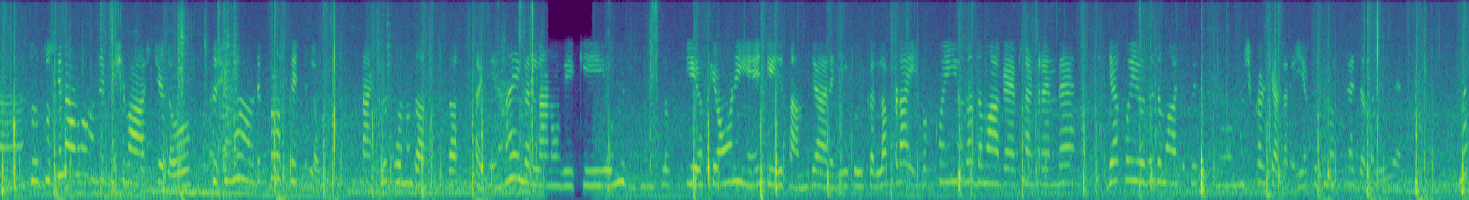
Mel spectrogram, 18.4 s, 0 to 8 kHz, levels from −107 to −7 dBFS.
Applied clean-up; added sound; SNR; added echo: none; Walk, footsteps; 1 dB; none.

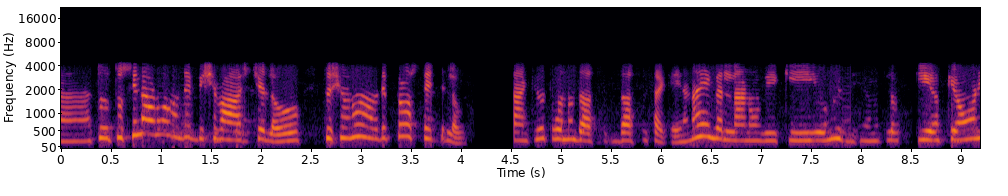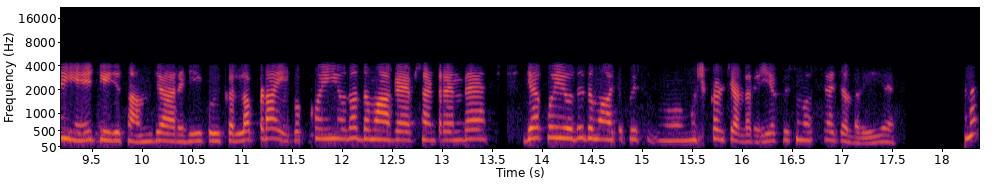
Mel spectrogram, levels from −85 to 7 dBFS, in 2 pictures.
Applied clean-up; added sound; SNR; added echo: none; none; none; none.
